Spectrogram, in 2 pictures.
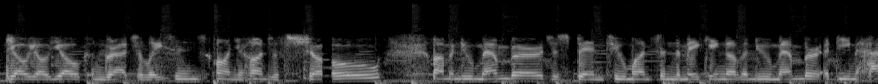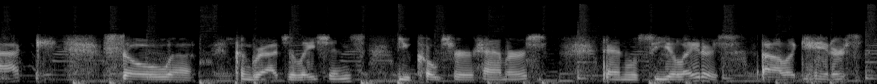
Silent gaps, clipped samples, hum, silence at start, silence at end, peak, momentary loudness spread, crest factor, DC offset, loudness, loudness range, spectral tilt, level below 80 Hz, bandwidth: none; under 0.1%; none; 0 s; 0 s; -8 dBFS; 6 LU; 20 dB; under 0.1%; -28 LUFS; 1 LU; -5 dB/octave; -48 dBFS; 18 kHz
